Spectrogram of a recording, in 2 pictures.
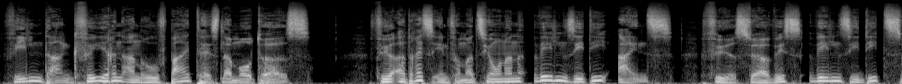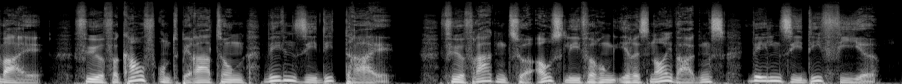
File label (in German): DE IVR; IVR/Phone systems; Male; German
